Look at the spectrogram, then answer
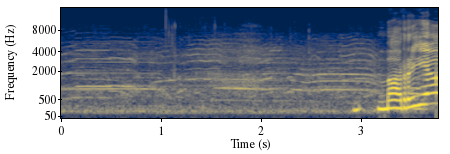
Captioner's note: crowd Cheering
